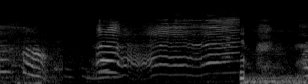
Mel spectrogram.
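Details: Baby briefly crying with a high-pitched wail that rises and falls, then background noise, in a clip of babies reacting to sneezing; infant cry.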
